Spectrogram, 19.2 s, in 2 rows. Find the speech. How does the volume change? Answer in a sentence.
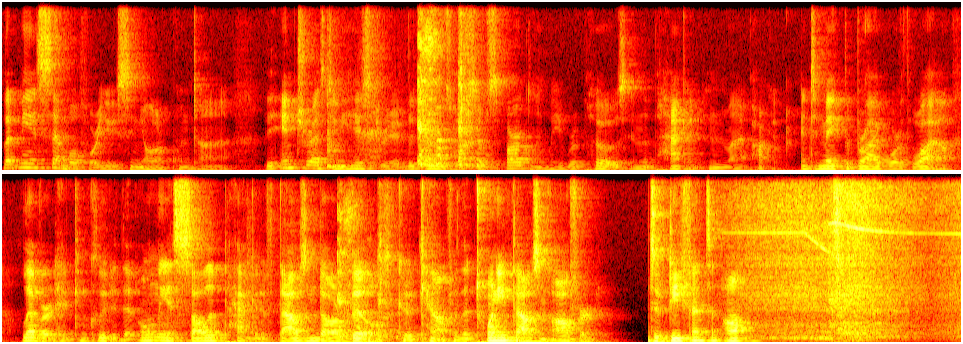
The volume of the talking goes up.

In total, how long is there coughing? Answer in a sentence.
The coughing can be heard for 4 seconds in total.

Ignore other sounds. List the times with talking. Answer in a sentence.
The talking can be heard from 0.0 to 17.0 s.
